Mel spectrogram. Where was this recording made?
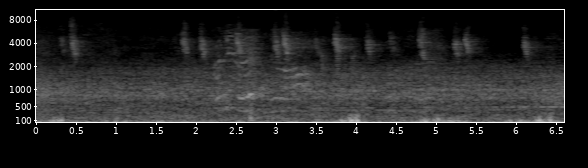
in a park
